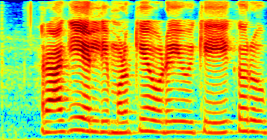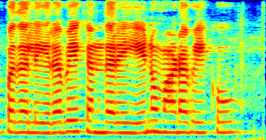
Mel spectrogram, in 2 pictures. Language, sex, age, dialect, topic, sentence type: Kannada, female, 31-35, Central, agriculture, question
